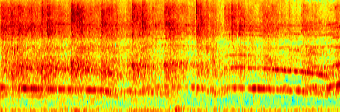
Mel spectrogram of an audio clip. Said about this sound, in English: I got my own cheering section tonight, so I guess that means the check's all cleared.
